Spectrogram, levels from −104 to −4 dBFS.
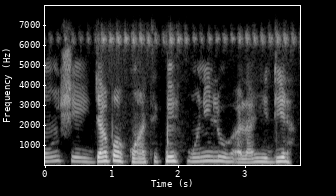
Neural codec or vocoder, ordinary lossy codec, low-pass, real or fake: none; Opus, 64 kbps; 7.2 kHz; real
